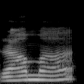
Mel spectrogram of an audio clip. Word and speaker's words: Rama: The words Hare pronounced Hare, Krishna pronounced Krishna, and Rama rhythms with drama are Sanskrit words.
